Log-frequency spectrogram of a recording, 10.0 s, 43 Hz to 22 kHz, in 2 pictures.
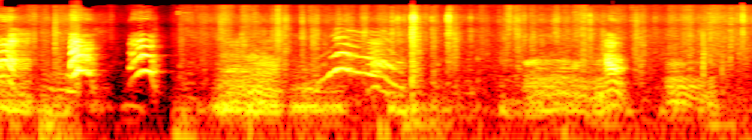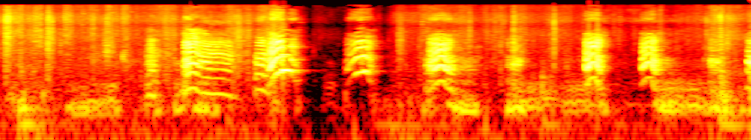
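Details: Hound puppies (Rosebud, 02/08/12) yipping and giving short sharp barks about twice a second, mixed with thin rising-falling whimpers, with faint human voices underneath.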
